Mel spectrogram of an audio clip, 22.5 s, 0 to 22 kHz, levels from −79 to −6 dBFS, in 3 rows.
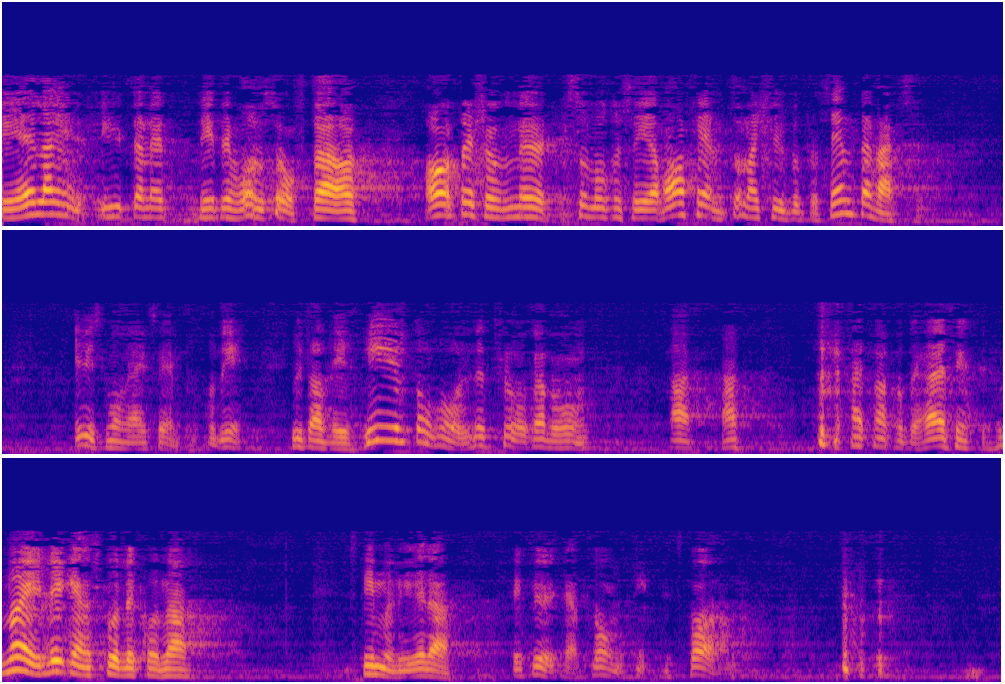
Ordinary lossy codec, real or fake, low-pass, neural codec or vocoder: MP3, 24 kbps; fake; 7.2 kHz; codec, 24 kHz, 1 kbps, SNAC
